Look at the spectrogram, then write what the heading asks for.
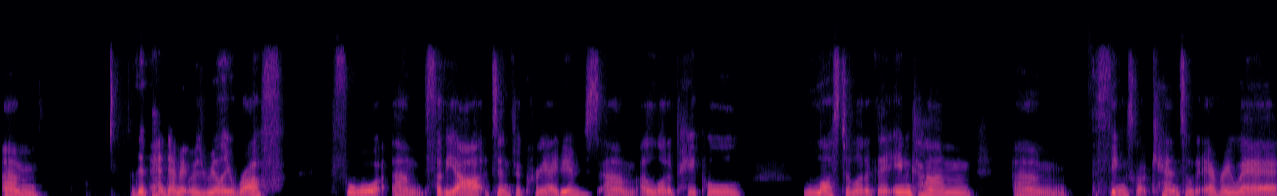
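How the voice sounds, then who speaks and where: A woman with a strong Australian accent speaks at a fairly low pitch and a fairly slow pace, her intonation fairly even and her pauses long and frequent. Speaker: small press publisher and editor. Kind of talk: casual interview on video call. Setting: video call.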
